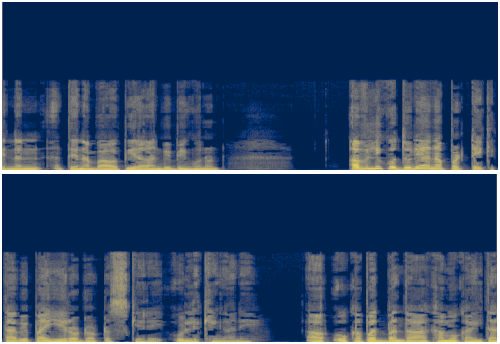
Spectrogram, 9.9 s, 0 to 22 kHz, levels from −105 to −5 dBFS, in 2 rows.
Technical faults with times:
0.00-9.91 HE-AAC compression

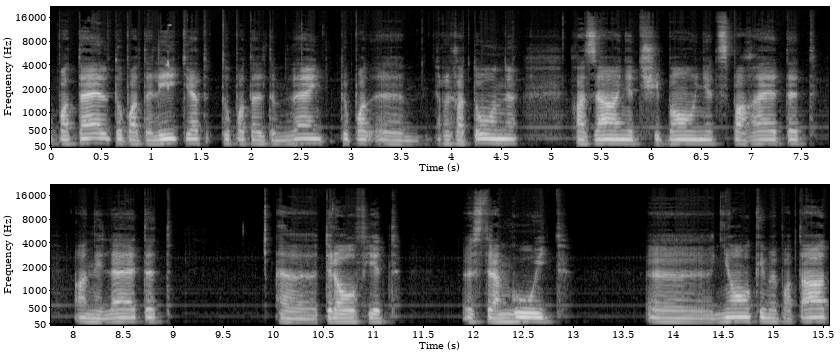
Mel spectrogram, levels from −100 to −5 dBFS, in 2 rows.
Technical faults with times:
1.16 corrupt frame decoded
11.08-11.11 corrupt frame decoded

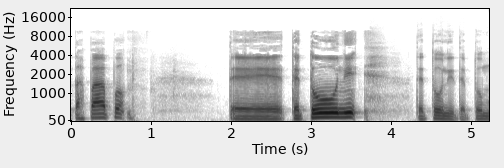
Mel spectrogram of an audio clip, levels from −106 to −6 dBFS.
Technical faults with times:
0.00-3.74 adaptive stream starting at a low bitrate

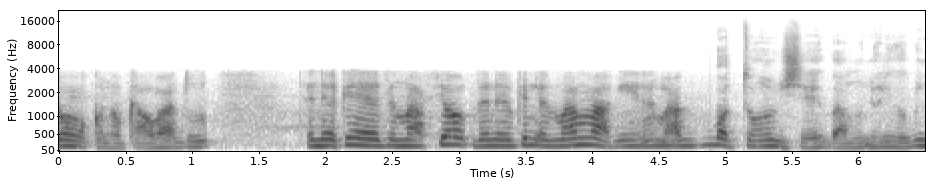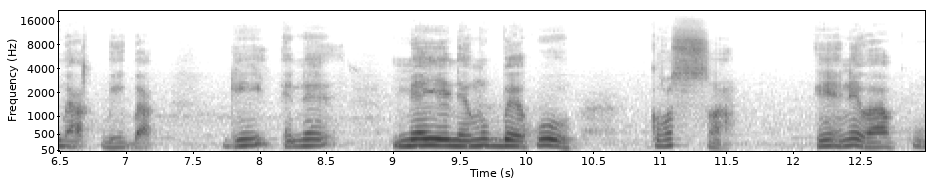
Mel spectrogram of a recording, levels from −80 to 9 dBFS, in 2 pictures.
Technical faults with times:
0.00-4.89 input switched to a poorer device

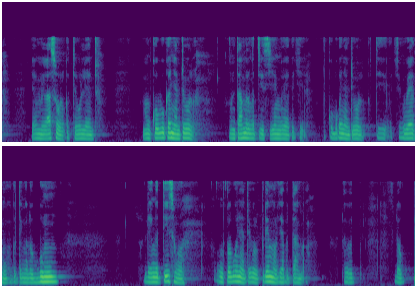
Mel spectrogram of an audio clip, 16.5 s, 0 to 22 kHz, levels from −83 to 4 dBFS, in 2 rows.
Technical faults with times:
0.00-16.52 Bluetooth LC3 compression

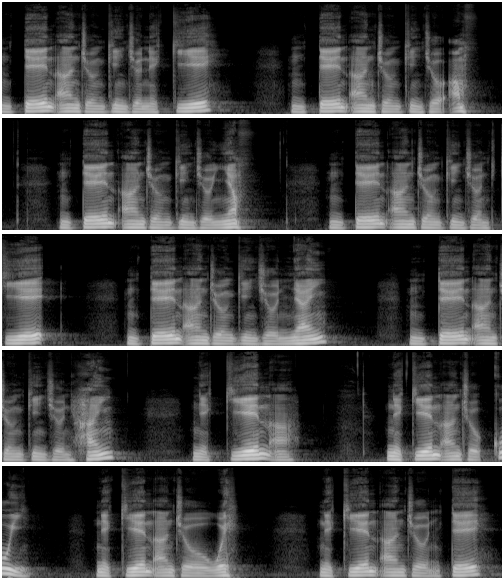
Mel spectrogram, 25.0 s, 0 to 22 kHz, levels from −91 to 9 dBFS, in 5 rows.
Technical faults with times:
none

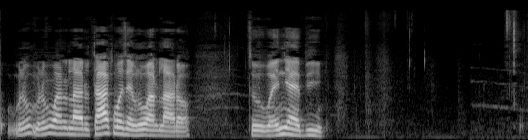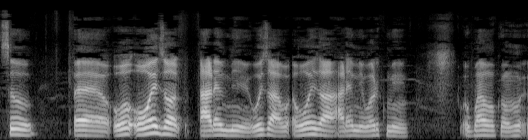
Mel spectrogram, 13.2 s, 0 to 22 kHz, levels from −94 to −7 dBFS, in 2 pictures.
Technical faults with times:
0.00-13.20 transcoding between lossy codecs

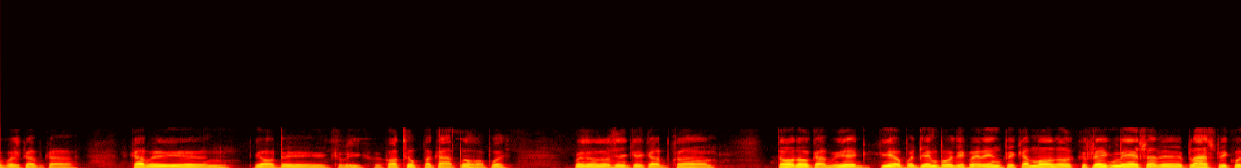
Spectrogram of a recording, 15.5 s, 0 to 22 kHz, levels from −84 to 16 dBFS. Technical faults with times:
none

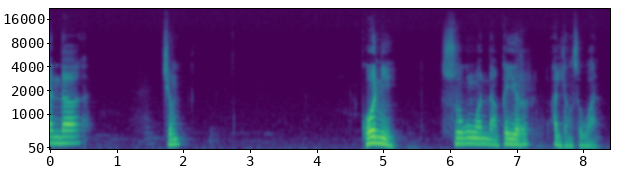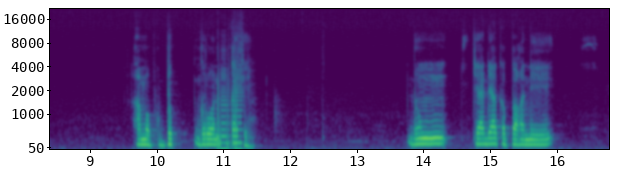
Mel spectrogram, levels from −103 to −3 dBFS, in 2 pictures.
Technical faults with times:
10.92-11.34 robotic sound from repeated short buffers

